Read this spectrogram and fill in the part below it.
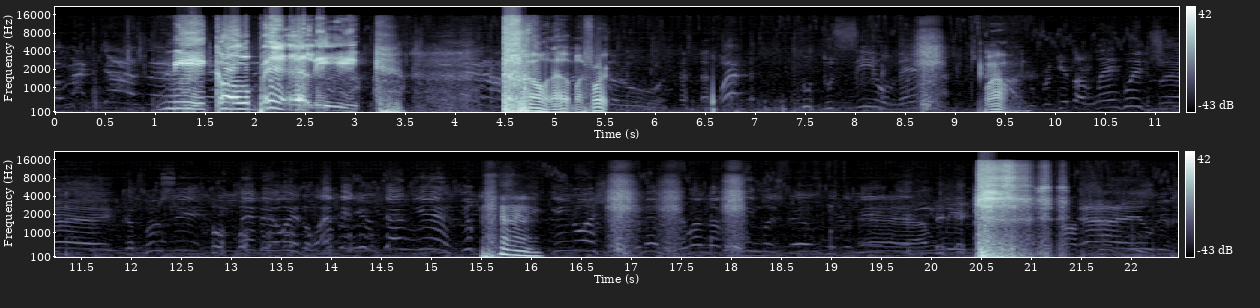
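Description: A man shouts excitedly in greeting.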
